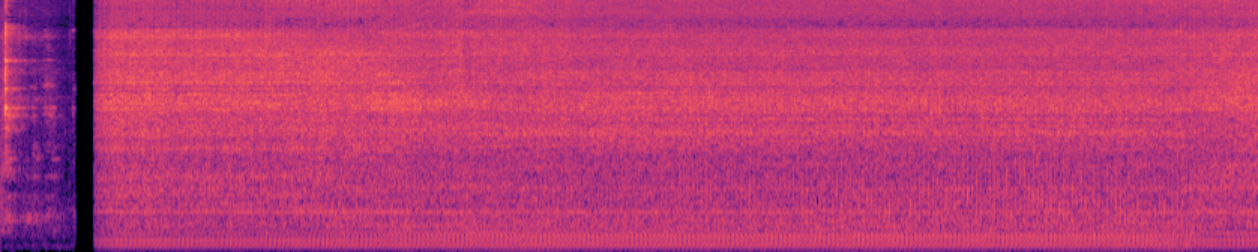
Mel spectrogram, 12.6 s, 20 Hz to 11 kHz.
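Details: Kawasaki FD590 18 hp / FD620 20 hp engine on a Kubota, first start after replacing the leaking valve cover seal; may smoke from old oil on the exhaust; catches after a short pause and settles into a steady, even, smooth drone with no knocks: normal idle.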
